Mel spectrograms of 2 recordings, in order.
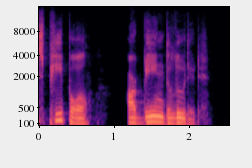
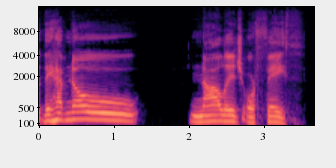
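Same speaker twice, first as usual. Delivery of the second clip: they have no knowledge or faith drawn out slow, no pitched higher and louder; slow emphasis; 4 semitones higher, 3 dB louder, much slower than usual. Real, not acted. Explaining to a friend that they have no faith, slow stressed emphasis. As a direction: lean hard into each word, slowly. Explaining people without scripture.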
